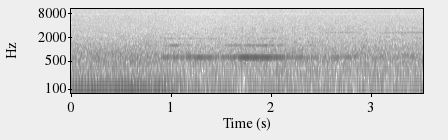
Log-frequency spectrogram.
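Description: A train horn sounds a short steady blast.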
